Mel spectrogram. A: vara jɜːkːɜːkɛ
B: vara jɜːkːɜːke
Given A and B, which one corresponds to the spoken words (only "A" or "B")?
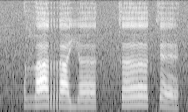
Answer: A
